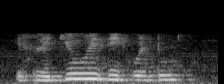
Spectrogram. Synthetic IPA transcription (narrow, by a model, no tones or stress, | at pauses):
ɪslekjuːiziːkwəlʈu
